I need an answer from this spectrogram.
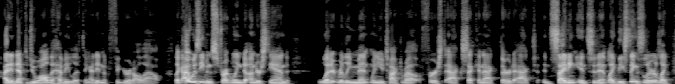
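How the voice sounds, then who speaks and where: This middle-aged man talks fast at a medium pitch, with a slightly bright tone. He's a podcast guest telling his story conversationally, often circling back on himself as he explains.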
